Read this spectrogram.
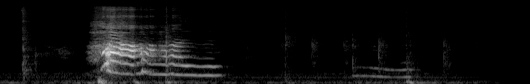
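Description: A toddler boy shouts excitedly close by.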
